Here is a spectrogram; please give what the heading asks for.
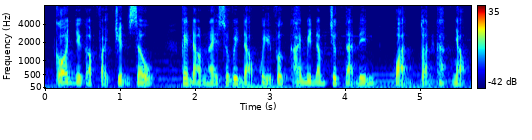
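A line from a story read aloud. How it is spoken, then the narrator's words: Muttered. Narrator (Vietnamese): Nhị gia lẩm bẩm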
